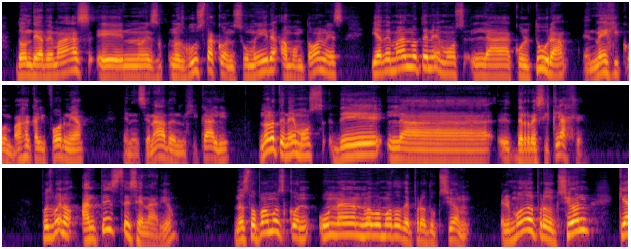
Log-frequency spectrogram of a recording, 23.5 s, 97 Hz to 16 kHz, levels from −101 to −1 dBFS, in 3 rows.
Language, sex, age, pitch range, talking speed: Spanish, male, 40-59, 145-230 Hz, 125 wpm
